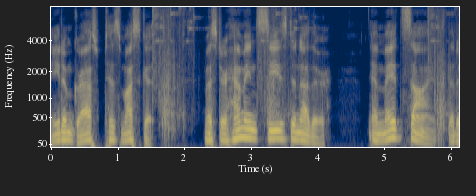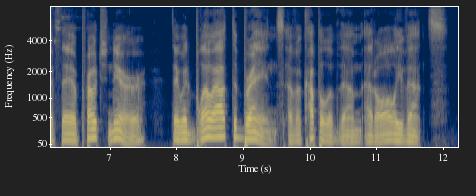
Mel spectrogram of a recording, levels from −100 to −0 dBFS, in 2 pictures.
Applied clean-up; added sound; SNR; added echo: neural mask model RNNoise.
